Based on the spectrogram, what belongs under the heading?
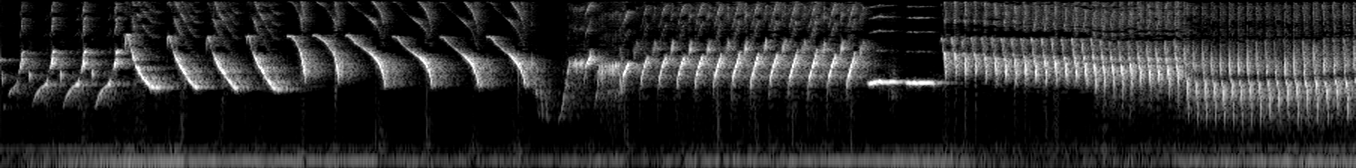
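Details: Singing canary, kept as a lure bird for teaching young canaries to sing, runs through a varied song: falling whistled sweeps, rapid buzzy trills, a short steady whistle, then long rolling trills with dense repeated notes; low hum in background.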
